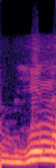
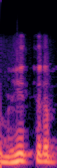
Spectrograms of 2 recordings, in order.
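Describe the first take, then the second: First: The word ends in a doubled n sound. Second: The word ends in a t-r cluster sound. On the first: The speaker calls it right. "यहाँ पर भिन्न है" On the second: The speaker calls it wrong. "इसको भित्र पढ़ता है। तो ये जो कि गलत है"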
